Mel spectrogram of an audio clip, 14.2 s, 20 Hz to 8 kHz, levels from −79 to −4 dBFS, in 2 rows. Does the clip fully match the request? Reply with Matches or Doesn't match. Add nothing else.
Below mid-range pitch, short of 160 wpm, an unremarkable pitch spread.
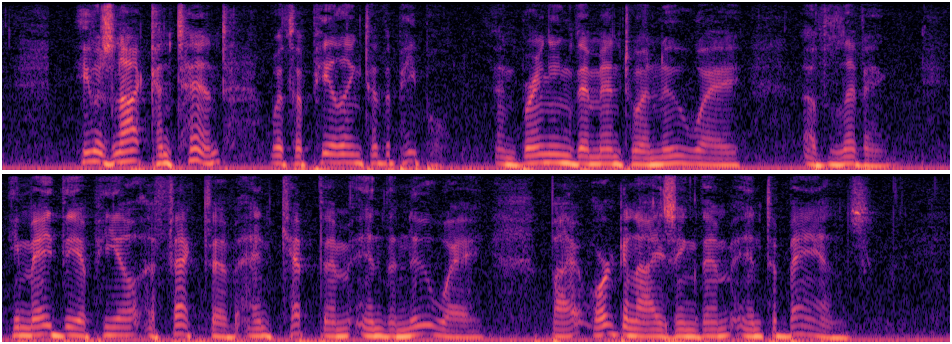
Matches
